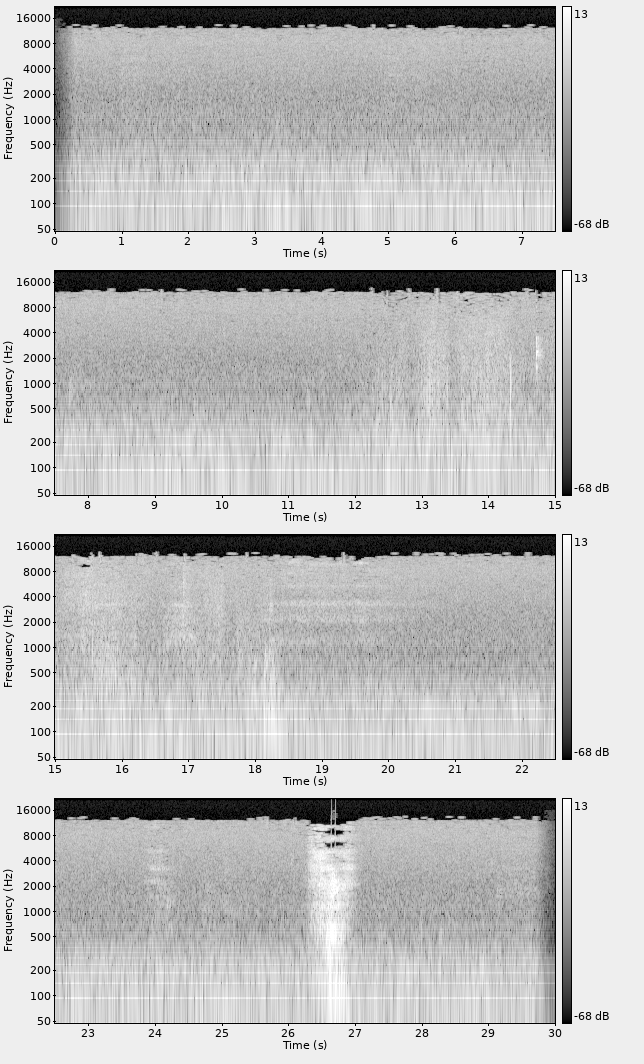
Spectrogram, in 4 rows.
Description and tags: Moving while I sleep. I didn't switch off my Olympus WS-100 so it was recorded.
